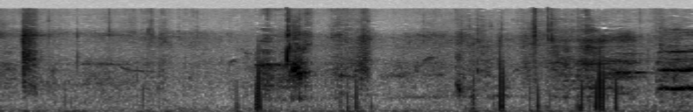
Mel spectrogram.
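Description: Footsteps and small clicks on a dirt lane, with a short animal call, most like a dog's, about one and a half seconds in. Another drawn-out animal call starts just before the end.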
